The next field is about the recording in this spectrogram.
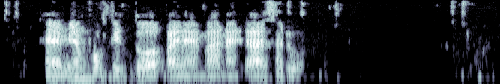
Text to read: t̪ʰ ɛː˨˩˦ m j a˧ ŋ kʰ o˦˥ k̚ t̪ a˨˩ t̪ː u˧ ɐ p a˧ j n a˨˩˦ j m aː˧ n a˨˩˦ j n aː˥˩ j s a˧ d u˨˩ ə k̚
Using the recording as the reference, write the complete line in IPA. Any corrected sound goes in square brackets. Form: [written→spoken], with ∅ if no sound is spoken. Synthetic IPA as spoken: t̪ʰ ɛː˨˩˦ m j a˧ ŋ [kʰ→pʰ] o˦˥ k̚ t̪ [a˨˩→i˨˩] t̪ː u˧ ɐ p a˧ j n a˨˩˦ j m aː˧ n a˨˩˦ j [n→d] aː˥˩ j s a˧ d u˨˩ ə k̚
